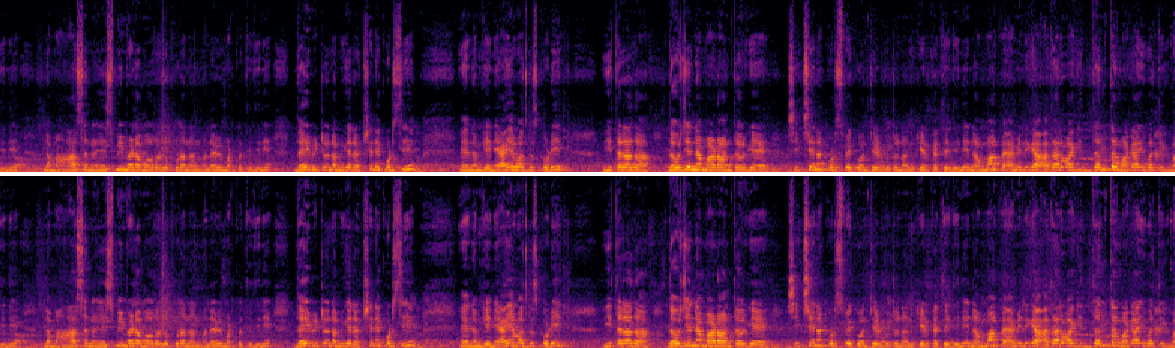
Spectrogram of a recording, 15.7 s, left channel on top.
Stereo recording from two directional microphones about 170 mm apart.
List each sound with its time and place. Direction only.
0.6 s a woman's voice: 10° left (ahead or behind)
